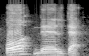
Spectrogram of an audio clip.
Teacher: ta, dal, ta keluar dari gusi gigi siri atas bersama dengan ujung lidah.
